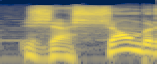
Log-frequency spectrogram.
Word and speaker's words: chambre: La prononciation de « clé » est très courte et sèche. « Chomber » a cette sonorité nasale que nous connaissons déjà, « Chomber ».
